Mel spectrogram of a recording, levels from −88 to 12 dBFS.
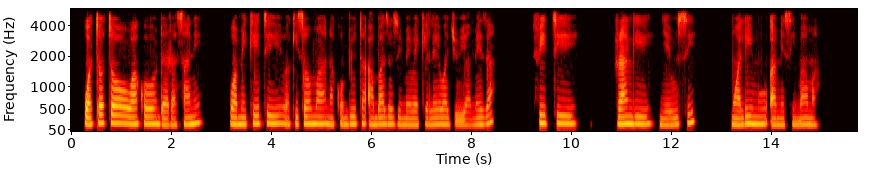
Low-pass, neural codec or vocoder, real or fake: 5.4 kHz; none; real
